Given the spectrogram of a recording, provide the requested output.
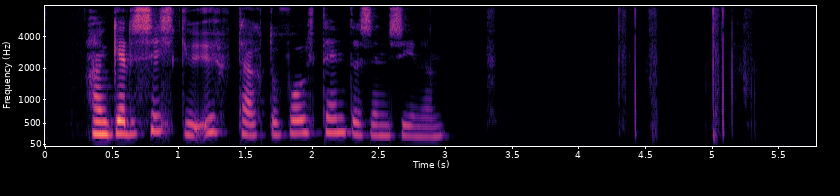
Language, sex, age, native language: Icelandic, female, 12, Icelandic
